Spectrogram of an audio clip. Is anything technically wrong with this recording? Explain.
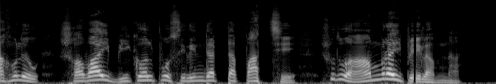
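Yes. At 4.13 s there's a gap at a join of encoded pieces: separately encoded segments were butted together untrimmed, so encoder padding leaves a 32 ms gap in the speech.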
